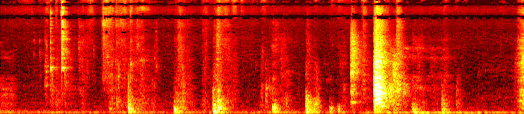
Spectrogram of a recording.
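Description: A string of irregular handling knocks and clunks as a chainsaw is taken off the hook of a hanging crane scale and moved about, the loudest clunk about seven and a half seconds in.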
